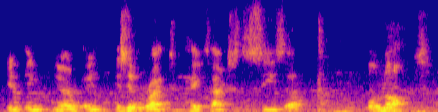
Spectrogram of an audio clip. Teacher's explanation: that glide downwards indicates completion because there are only two options: is it right or not?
